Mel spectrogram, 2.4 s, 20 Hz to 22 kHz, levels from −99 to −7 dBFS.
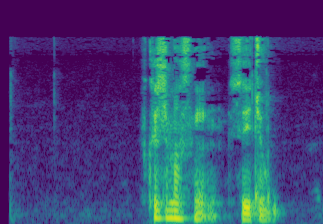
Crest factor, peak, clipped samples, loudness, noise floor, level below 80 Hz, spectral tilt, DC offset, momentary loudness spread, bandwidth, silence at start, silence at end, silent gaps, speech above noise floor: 20 dB; -2 dBFS; under 0.1%; -19 LUFS; -64 dBFS; -50 dBFS; -4 dB/octave; under 0.1%; 6 LU; 11.5 kHz; 1.1 s; 0.35 s; none; 45 dB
